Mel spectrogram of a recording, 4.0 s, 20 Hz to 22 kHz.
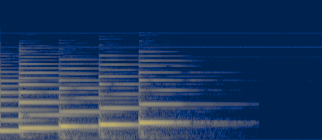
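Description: Piano playing the Aeraptimic scale (scale 1351) upward, one note about every half second. The D held over from before is followed by F sharp, A flat, B flat and the top C, which rings out and fades away about two and a half seconds in.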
